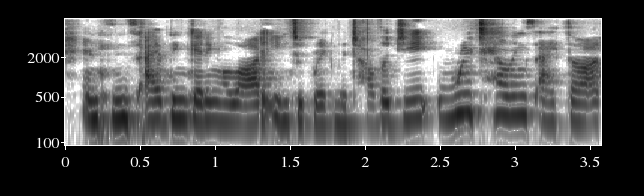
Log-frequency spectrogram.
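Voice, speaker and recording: Ordinary pitch variation at a fairly quick pace. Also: woman. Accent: Spanish. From Mexico. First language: Spanish. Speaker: book youtuber. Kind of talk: casual book haul vlog. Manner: casual, many fillers.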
